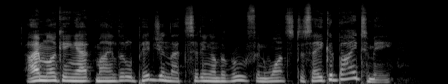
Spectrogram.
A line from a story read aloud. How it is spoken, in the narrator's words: Hansel answered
